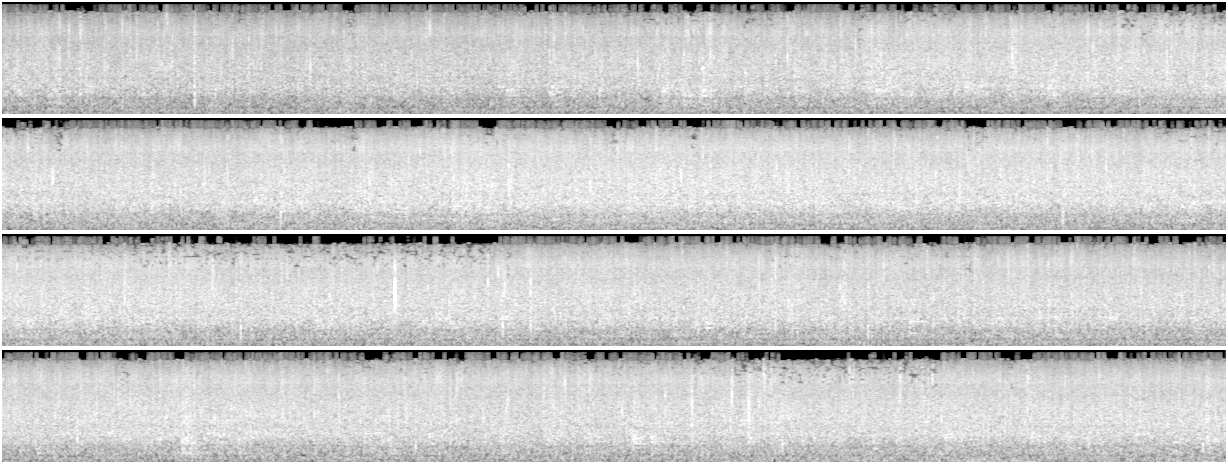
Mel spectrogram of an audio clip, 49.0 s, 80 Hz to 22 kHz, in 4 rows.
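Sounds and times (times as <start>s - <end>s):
steady rain patter: 0.0s - 48.9s.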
